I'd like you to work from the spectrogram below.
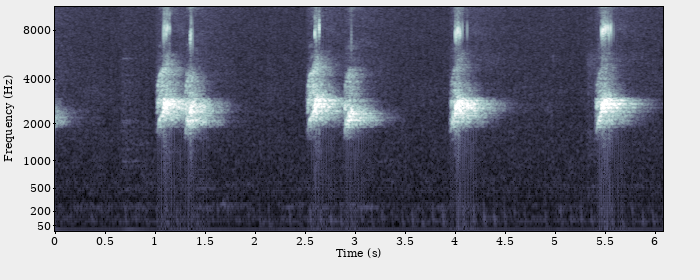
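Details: Red-vented bulbul giving morning chirps: a series of bright, sharp calls, mostly paired notes with one single note, repeated at intervals of about one and a half seconds against a soft low hum.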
